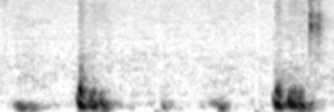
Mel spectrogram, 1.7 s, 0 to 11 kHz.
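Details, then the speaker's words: Low heart sounds with an extra early, sharp sound just after S2: pericardial knock in constrictive pericarditis. "So you can see just after the S2, this is the asterisk. Here comes the pericardial knock."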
